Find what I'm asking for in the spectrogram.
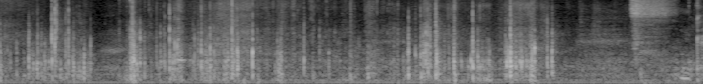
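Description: Organic sugar from Costco poured into zucchini bread batter, a steady grainy rustle and crinkle of the bag with sharp crackly bursts, fairly faint and close, no voices.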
